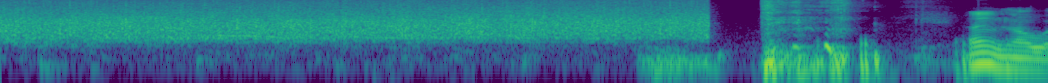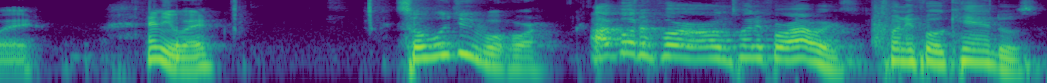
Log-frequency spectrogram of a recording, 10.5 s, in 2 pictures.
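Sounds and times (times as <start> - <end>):
round of applause: 0.0 - 3.6
speech: 4.8 - 6.5, 7.2 - 10.4.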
